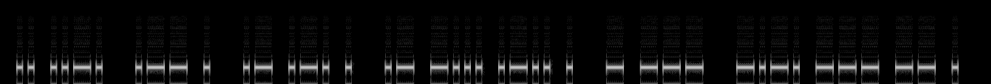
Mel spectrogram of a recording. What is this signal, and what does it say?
Morse code, heard as a keyed tone, about 21 wpm, 800 Hz. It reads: IF WE ARE ABLE TO COME
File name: QSOs / QSOs-mp3s / WA7QOX 1@20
